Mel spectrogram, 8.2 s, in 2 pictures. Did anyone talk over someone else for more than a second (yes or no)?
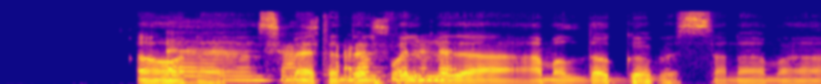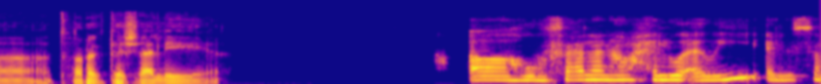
yes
